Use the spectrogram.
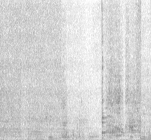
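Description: Broth is poured onto duck meat frying with onion, garlic paste, ginger paste and ground spices, giving a close, steady sizzle with a few stirring scrapes.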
